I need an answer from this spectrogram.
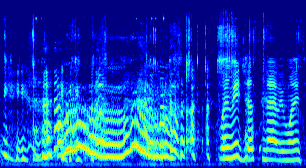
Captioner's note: laughing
